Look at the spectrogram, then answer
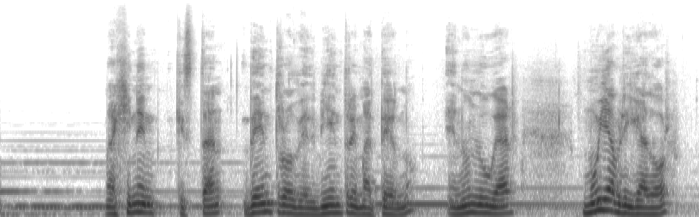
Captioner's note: speaking in Spanish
